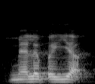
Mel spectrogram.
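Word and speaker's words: melopoeia: अब आते हैं हम मेलोपैया, जो कि कल एक दूसरा टर्म और था मेलोपैया। इसकी स्पेलिंग है ओनोमेटोपैया जैसा लग रहा है कि नहीं, पैया, इसको पैया बोलेंगे, पोया नहीं बोलेंगे, ठीक है।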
